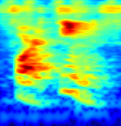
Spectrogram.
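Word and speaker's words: fourteenth: Sílaba tônica é a segunda, 14th.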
